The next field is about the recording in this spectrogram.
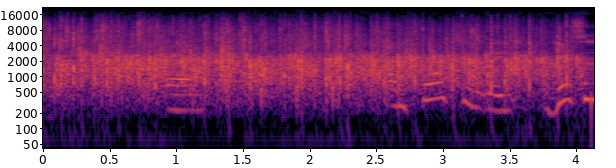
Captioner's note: audience clapping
